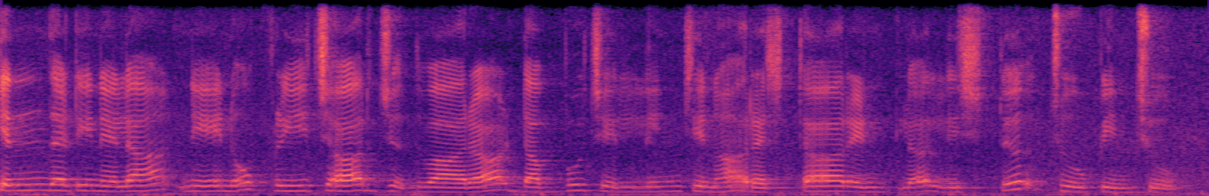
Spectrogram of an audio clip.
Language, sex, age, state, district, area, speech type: Telugu, female, 45-60, Andhra Pradesh, N T Rama Rao, urban, read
